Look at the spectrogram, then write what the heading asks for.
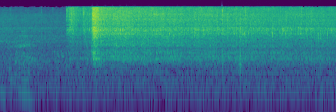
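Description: Hot oil in a wok starts sizzling sharply as food is dropped in about a second and a half in, with its loudest burst a moment later, then keeps up a steady frying sizzle.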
